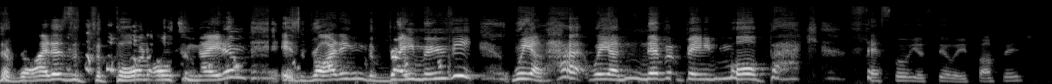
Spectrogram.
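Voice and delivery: loud, camped-up put-on camp voice.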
